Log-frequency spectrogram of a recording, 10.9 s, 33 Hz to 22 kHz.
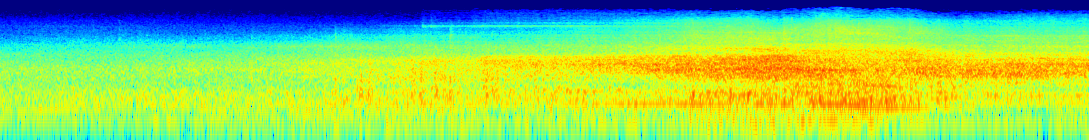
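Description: Class 158 diesel multiple unit approaching on the rails, its diesel engine and wheel noise growing steadily louder and peaking about eight seconds in, then easing slightly.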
